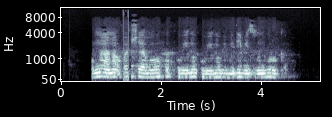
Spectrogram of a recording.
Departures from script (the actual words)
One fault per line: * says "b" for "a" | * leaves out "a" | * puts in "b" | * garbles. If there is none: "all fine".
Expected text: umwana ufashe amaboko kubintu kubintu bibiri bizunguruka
all fine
